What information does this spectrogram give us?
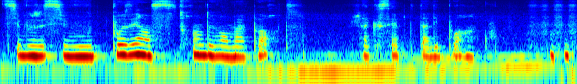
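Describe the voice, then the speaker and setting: A young woman from France chatting casually on a live stream. She often drops into soft whispers, giggles a lot and uses casual slang. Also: fairly high pitch, flat delivery, slow, a little hiss or hum. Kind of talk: live-stream chat with viewers.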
